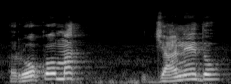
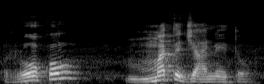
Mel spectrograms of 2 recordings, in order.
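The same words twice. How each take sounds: First: रोको मत together, pause, then जाने दो; high phrasing, break between मत and जाने; comma after मत. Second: रोको raised, pause, then मत जाने दो lower; comma after रोको. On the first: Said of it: "comma हटा के "मत" के आगे लगाते हैं". (रोको मत के बाद विराम, फिर जाने दो) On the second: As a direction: break after रोको, keep मत जाने दो together. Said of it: "रोको" के बाद कॉमा लगा देते हैं". (रोको के बाद विराम, फिर मत जाने दो) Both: Shown as a demonstration.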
